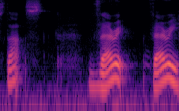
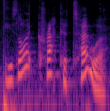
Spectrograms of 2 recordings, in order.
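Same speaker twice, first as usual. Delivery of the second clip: ordinary talk, nothing marked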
